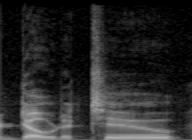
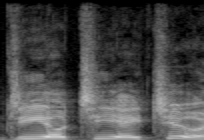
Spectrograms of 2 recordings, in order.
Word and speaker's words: Dota: I kept calling it DOTA2, and Jack's like, Daddy, it's pronounced Dota.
